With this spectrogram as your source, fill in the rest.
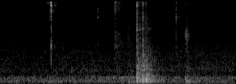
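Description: Scissors snip through cotton yarn while crocheting a tote bag: a few faint metallic clicks and one slightly louder cut, close by with quiet room tone and no talking.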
